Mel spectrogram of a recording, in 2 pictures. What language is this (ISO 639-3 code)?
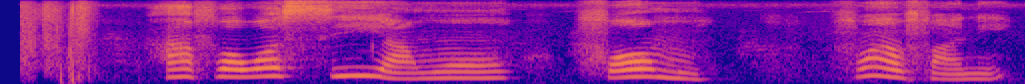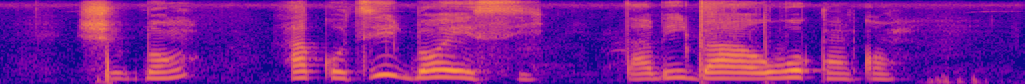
yor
